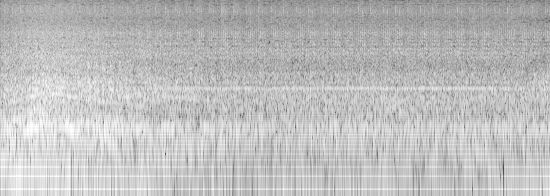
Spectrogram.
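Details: Engine revs up then as revs fall away settles into a fairly even knock, roughly four a second; internal knock when revving down, cause unknown.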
